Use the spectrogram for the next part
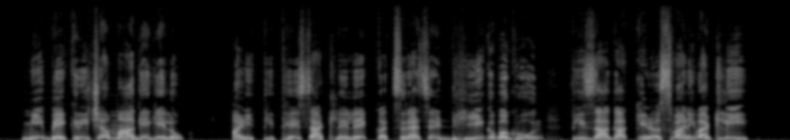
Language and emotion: Marathi, disgusted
